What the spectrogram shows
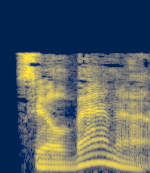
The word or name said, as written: silvana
